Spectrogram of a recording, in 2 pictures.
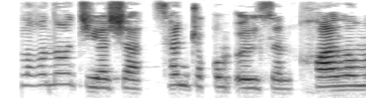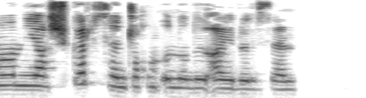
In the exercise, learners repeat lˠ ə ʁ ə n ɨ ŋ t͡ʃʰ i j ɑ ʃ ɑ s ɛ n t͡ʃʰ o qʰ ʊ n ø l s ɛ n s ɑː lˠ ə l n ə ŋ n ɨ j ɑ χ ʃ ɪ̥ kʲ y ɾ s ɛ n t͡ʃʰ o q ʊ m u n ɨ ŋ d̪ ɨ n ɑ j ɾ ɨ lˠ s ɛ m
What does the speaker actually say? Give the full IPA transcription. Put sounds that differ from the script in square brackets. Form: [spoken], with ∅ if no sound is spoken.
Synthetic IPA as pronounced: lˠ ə ʁ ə n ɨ ŋ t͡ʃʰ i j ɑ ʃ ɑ s ɛ n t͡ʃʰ o [q] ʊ [m] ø l s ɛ n [χ] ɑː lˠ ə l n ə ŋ n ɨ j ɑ χ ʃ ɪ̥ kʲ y ɾ s ɛ n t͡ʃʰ o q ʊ m u n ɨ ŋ d̪ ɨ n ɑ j ɾ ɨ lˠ s ɛ [n]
